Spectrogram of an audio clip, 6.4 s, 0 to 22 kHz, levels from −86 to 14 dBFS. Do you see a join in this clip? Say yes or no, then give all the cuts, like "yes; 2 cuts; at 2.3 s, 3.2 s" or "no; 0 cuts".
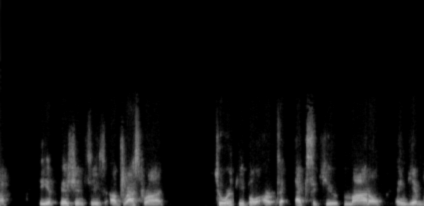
yes; 4 cuts; at 1.8 s, 3.5 s, 4.1 s, 5.2 s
